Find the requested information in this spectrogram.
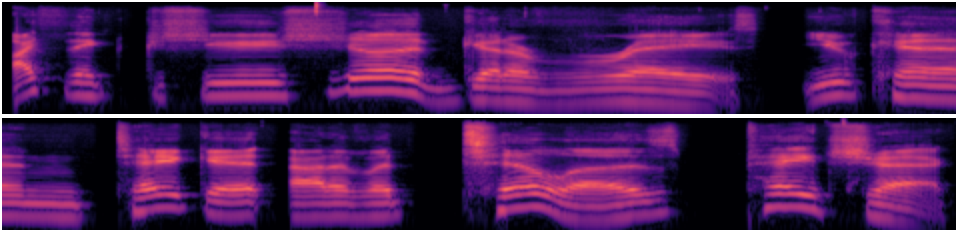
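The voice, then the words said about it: Slow, drawn-out contemptuous imitated voice. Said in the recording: “there's contempt there ... slowed down a little bit ... it is like twice as long as that ... Could you do an impression?”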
